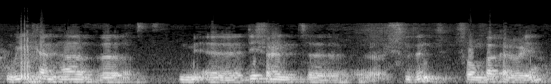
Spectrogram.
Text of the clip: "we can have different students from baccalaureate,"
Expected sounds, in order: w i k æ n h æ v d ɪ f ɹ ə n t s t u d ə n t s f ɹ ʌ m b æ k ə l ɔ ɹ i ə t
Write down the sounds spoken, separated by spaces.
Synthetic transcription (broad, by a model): w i k æ n h æ v d ɪ f ɹ ə n t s t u d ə n t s f ɹ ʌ m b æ k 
